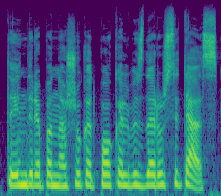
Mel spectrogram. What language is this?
Lithuanian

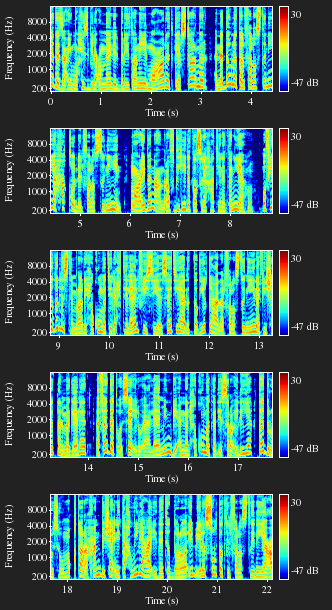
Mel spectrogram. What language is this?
Arabic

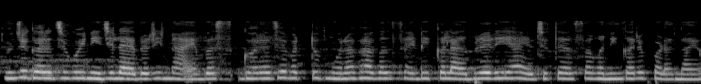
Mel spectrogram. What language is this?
Sindhi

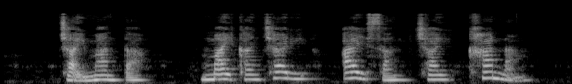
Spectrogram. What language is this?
Southern Pastaza Quechua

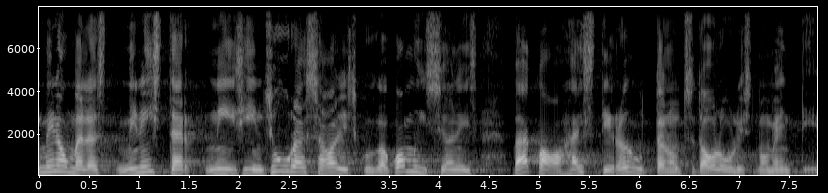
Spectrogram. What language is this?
Estonian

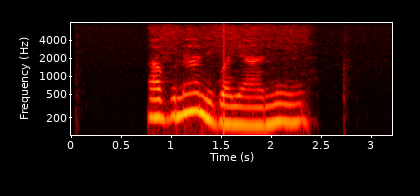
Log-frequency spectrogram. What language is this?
Ganda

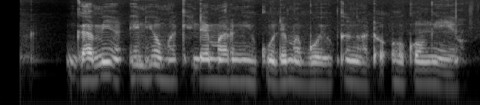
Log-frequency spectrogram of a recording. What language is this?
Luo (Kenya and Tanzania)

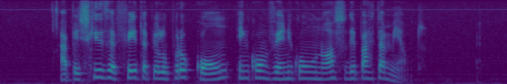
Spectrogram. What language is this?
Portuguese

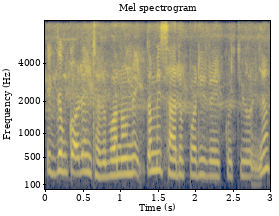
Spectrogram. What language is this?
Nepali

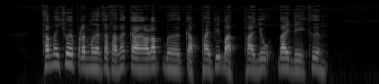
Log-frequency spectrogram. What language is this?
Thai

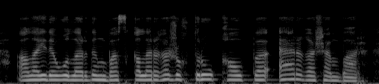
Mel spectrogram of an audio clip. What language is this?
Kazakh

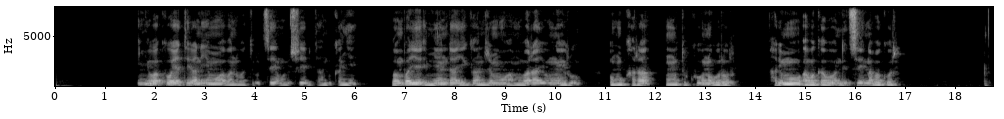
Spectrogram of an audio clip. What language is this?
Kinyarwanda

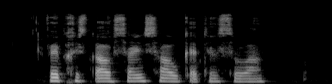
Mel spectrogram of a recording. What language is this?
Georgian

